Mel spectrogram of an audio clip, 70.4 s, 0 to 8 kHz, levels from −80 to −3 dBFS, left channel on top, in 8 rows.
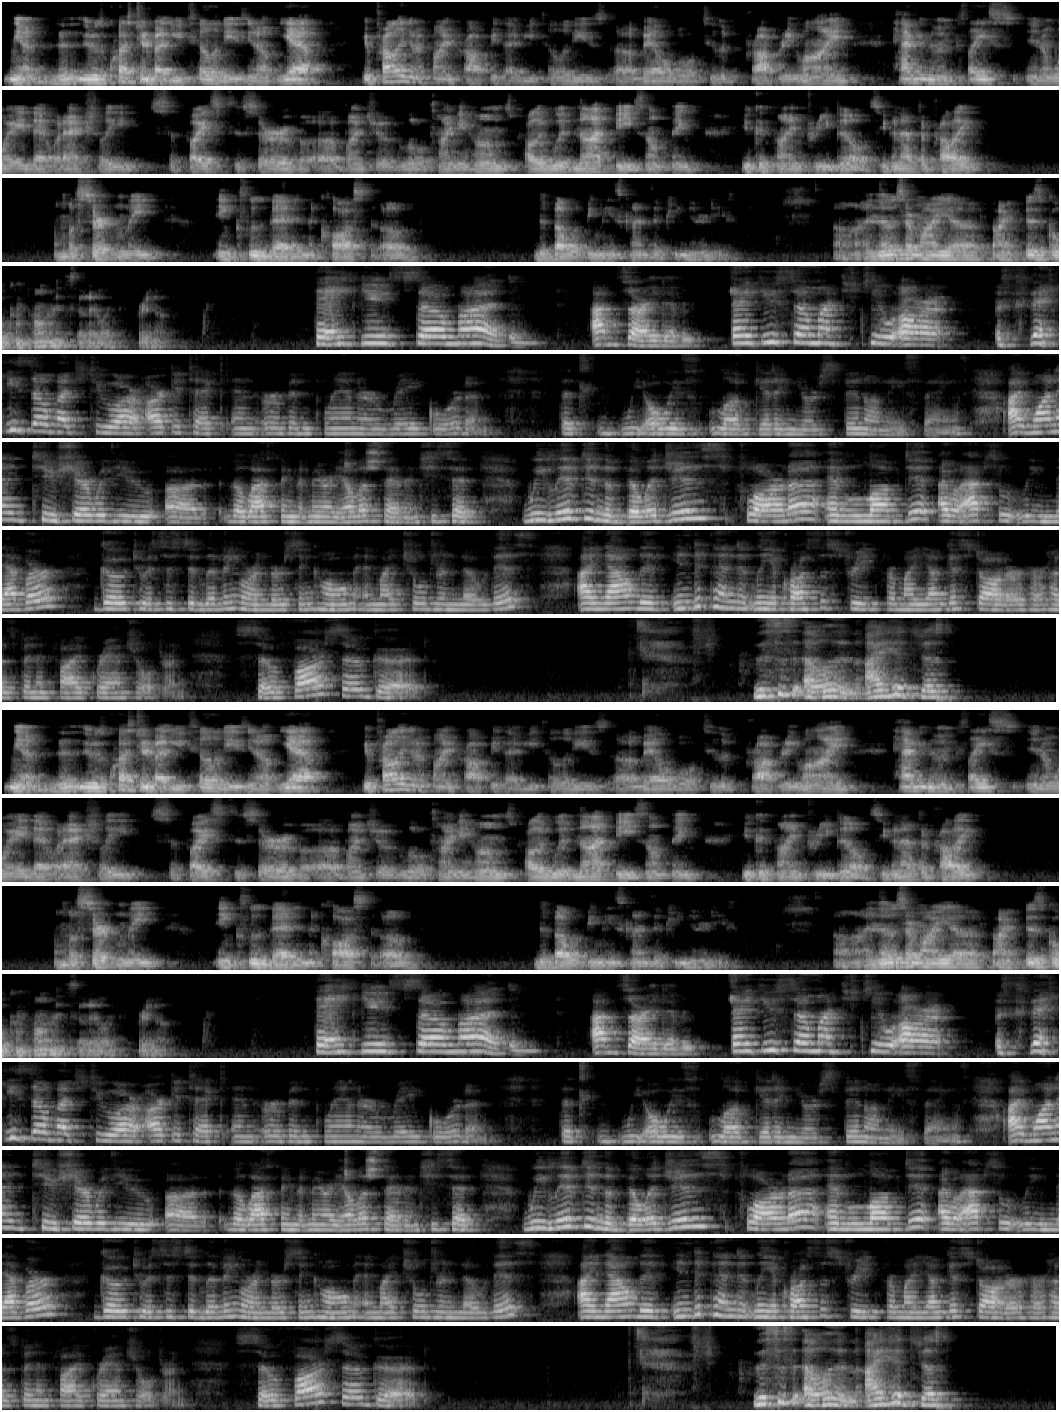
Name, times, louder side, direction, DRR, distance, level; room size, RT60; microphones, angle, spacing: voice 1, 0.0-2.6 3.0-16.9 18.0-18.9 19.4-21.1 22.0-23.6 24.2-27.8, equal, 15° left, 2 dB, 3.1 m, -29 dB
voice 2, 29.0-30.9 31.3-32.2 32.5-33.4 33.7-34.2 34.7-39.6 39.9-53.3 53.6-65.1, equal, ahead, 6 dB, 1.1 m, -27 dB
voice 3, 66.9-67.6 67.9-69.6, right 1 dB, 30° right, 2 dB, 3.7 m, -25 dB
14.0 x 8.8 x 4.5 m, 0.38 s
head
